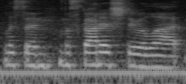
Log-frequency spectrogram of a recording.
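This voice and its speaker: A woman guest on a casual podcast, soft-spoken and relaxed, laughing often, with a faint hum behind her. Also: fairly low pitch, normal speed. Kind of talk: casual chat.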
